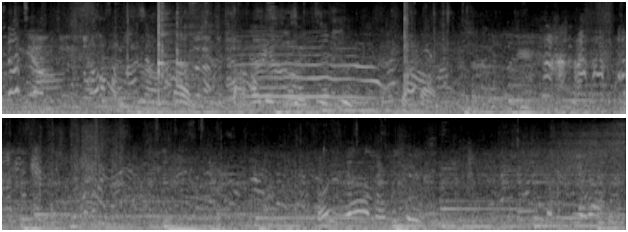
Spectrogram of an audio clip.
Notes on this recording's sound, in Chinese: 錄音來自2020年漂遊者音樂祭現場收音，是真的噪音，但能讓你真實感受音樂祭的躁動與歡樂。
